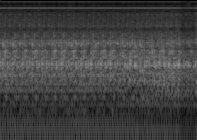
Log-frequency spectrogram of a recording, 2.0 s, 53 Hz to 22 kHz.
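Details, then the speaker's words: Kubota KH-90 mini excavator (built 1984 onward), old four-cylinder diesel at idle: even, steady low chug with regular beat and no knocks or misses; engine sounds smooth. "So, engine sounds smooth. Sounds like an old Kubota."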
